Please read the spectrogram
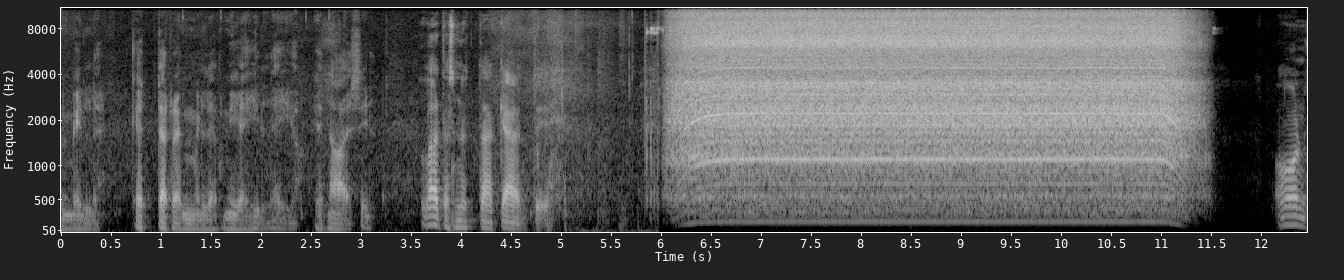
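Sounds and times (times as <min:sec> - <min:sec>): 
speech: 0:00.4 - 0:05.2
battery chainsaw running with chain whirring: 0:06.0 - 0:11.6.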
